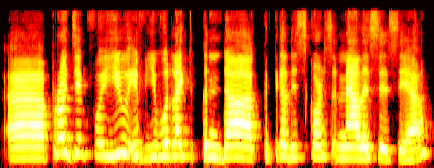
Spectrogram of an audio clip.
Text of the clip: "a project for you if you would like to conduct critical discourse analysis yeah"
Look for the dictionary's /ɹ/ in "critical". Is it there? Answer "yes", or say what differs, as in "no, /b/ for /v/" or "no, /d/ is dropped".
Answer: no, /ɹ/ is dropped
